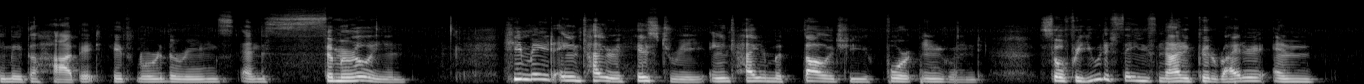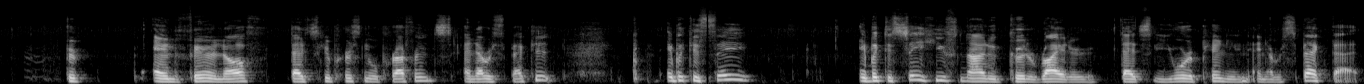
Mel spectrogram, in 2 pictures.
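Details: Adult male who says he has a speech impediment that makes him stutter and trip over his words; stuttering.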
